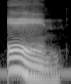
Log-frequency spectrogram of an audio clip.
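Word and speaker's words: ἦν: Compare en, which starts with the epsilon, which is a short e sound. Compare that with this third word, which starts with the eta, which is a longer e sound.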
